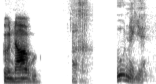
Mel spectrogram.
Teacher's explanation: Everything will be short and low.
